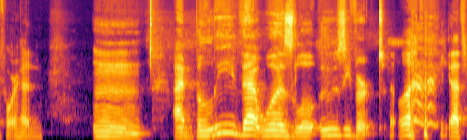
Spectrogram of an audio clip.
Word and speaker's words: Lil Uzi Vert: I believe that was Lil Uzi Vert. That's right. Yeah, you're gonna do that. If you say his name fast, it sounds like Lucifer, and that was done on purpose, my friend.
